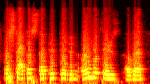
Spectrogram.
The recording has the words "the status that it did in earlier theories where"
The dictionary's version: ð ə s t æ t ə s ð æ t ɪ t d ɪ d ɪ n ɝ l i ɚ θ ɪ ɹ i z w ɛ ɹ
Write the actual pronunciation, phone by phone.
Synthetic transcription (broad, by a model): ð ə s t æ t ə s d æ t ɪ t d ɪ d ɪ n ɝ l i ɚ t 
